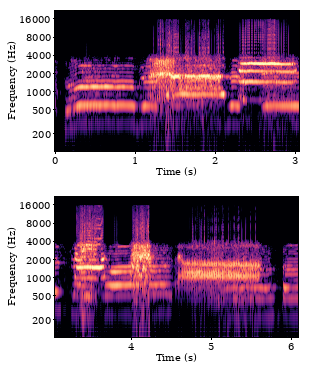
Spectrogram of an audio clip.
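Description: Amazon parrot vocalizing: a string of held, whistle-like sung notes alternating with harsh, raspy calls.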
